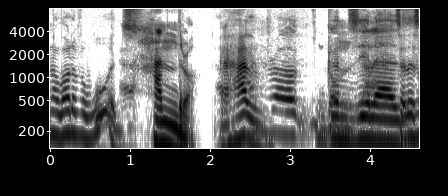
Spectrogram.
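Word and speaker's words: Alejandro González: Yeah, And that's that guy who I just can't pronounce his name, Guanajo, he won a lot of awards. Handro. Alejandro Gonzalez.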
